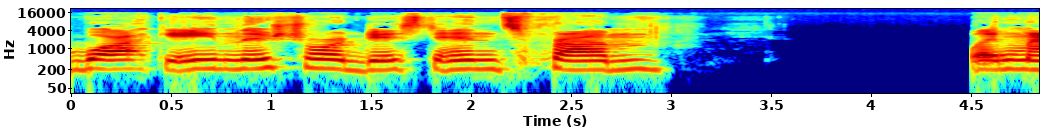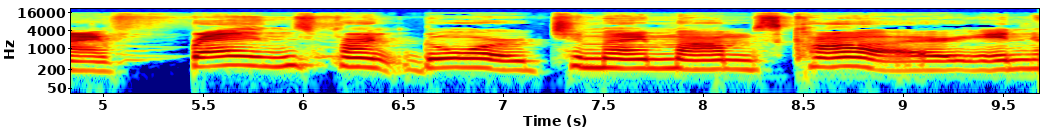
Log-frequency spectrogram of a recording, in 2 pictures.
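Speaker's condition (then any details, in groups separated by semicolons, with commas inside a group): Friedreich's ataxia, mild; mild speech issues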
